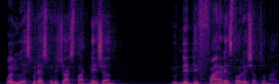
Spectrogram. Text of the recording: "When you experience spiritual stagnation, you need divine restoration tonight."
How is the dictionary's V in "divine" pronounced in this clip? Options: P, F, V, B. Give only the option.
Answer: F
